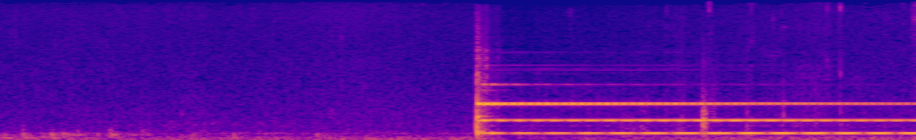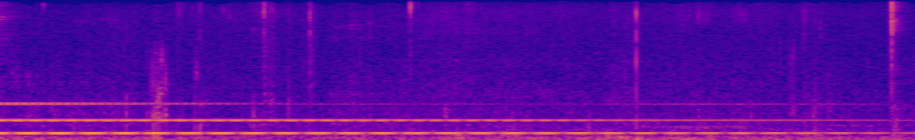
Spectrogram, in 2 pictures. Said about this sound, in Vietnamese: Và tôi bỗng nhận ra dường như là mình mới vừa nghe tiếng chuông đó, phải không?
